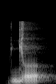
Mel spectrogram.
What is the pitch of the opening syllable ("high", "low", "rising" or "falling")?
low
